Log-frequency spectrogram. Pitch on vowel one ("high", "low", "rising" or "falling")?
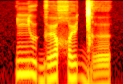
falling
